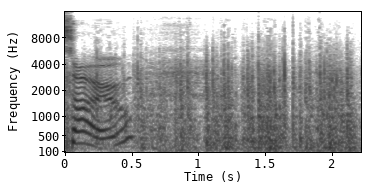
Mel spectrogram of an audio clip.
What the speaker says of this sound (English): Don't mind the rain sounds.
